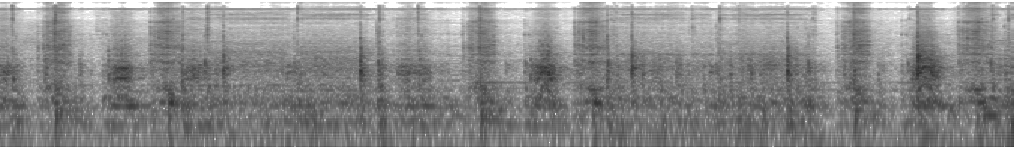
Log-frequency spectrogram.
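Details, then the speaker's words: New Cricut Maker on first use, cutting a card: scraping through the cut with sharp knocks about every second as the carriage moves back and forth. "I'm going to load my mat that's the noise so it continues to make this noise throughout the video that I'm making for you"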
